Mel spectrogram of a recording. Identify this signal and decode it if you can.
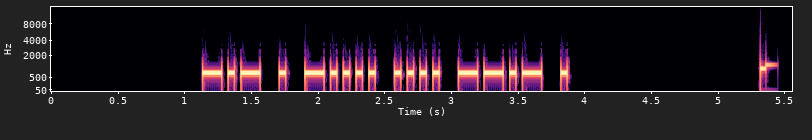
Morse code, heard as a keyed tone, about 25 wpm, 700 Hz. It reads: KE6HQE
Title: USA Call Signs 25wpm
